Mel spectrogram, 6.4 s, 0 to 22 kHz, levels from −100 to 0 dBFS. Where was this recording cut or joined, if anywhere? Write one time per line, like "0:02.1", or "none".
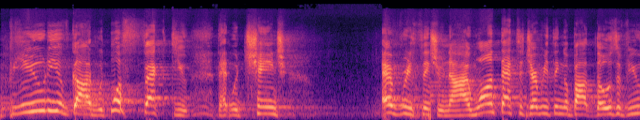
0:01.1
0:02.3
0:04.3
0:05.3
